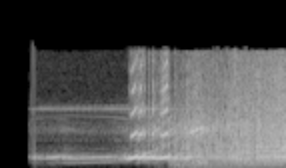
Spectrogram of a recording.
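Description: Electric motors of a radio-controlled camera aircraft spinning up with a rising whine, then a loud steady rush of motor and wind noise from about a second in.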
